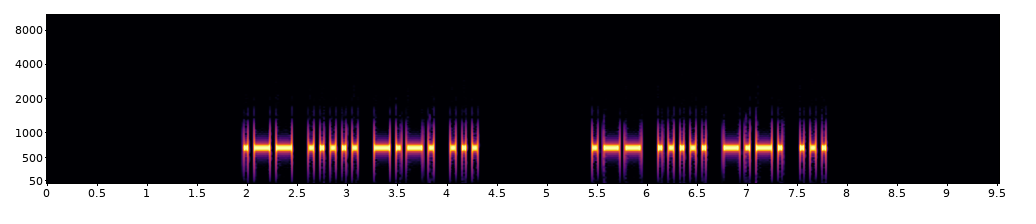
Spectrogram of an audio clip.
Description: Morse code, heard as a keyed tone, about 22 wpm, 700 Hz. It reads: W5CS W5CS
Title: USA Call Signs - 4 Characters - Repeated 2x - 22wpm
